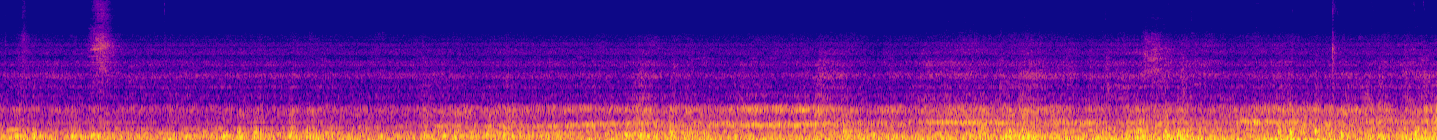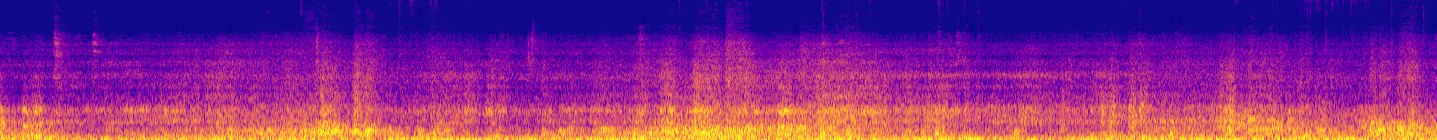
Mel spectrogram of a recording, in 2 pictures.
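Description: Yokosuka Line commuter train running, heard from inside the carriage: a steady rumble of wheels on rail with occasional clicks from rail joints. An electric motor whine rises in pitch partway through, and the noise grows louder as the train gathers speed.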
